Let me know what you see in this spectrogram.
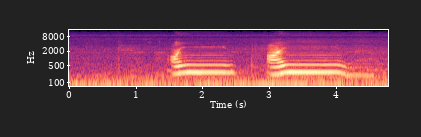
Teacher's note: Sedikit berbeda dari huruf yang lain yang dibaca 6 harokat. Ain di sini pas dibacanya a-nya satu ayunan, satu ketukan atau satu harokat.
